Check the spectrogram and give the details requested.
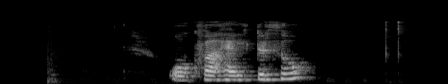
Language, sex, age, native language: Icelandic, female, 70-79, Icelandic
